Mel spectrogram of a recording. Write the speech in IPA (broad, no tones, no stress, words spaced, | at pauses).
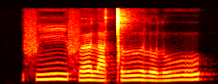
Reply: fiː fœla ǀɯːluluː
